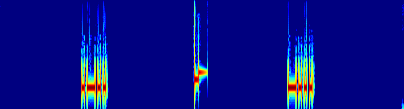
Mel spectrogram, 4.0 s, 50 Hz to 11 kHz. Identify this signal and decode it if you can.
Morse code, heard as a keyed tone, about 46 wpm, 700 Hz. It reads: L B
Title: Single Letters 45wpm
